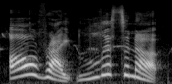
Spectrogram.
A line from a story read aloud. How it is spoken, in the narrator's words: Miss Melanie shouted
